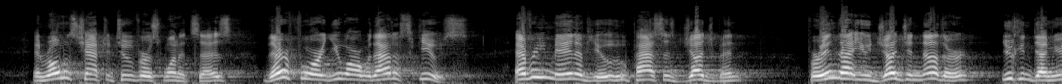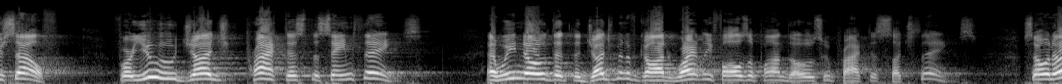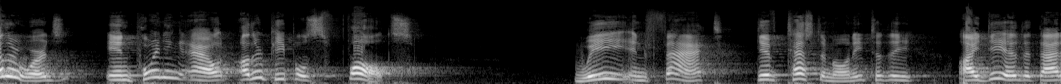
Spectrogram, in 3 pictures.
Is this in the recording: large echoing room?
yes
